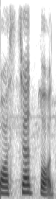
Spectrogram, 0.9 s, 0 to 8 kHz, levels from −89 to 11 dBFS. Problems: constant background noise, continuous background conversations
